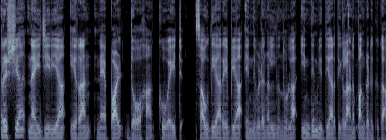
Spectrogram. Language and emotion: Malayalam, neutral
